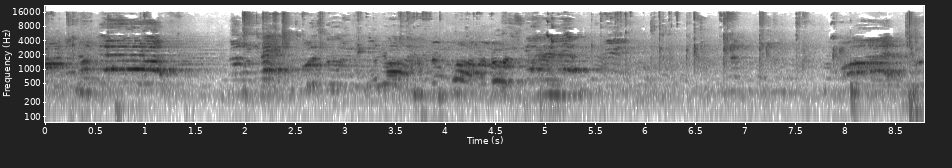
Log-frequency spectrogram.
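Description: A basketball bouncing on a hardwood gym floor, with voices of players and spectators calling out around it.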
